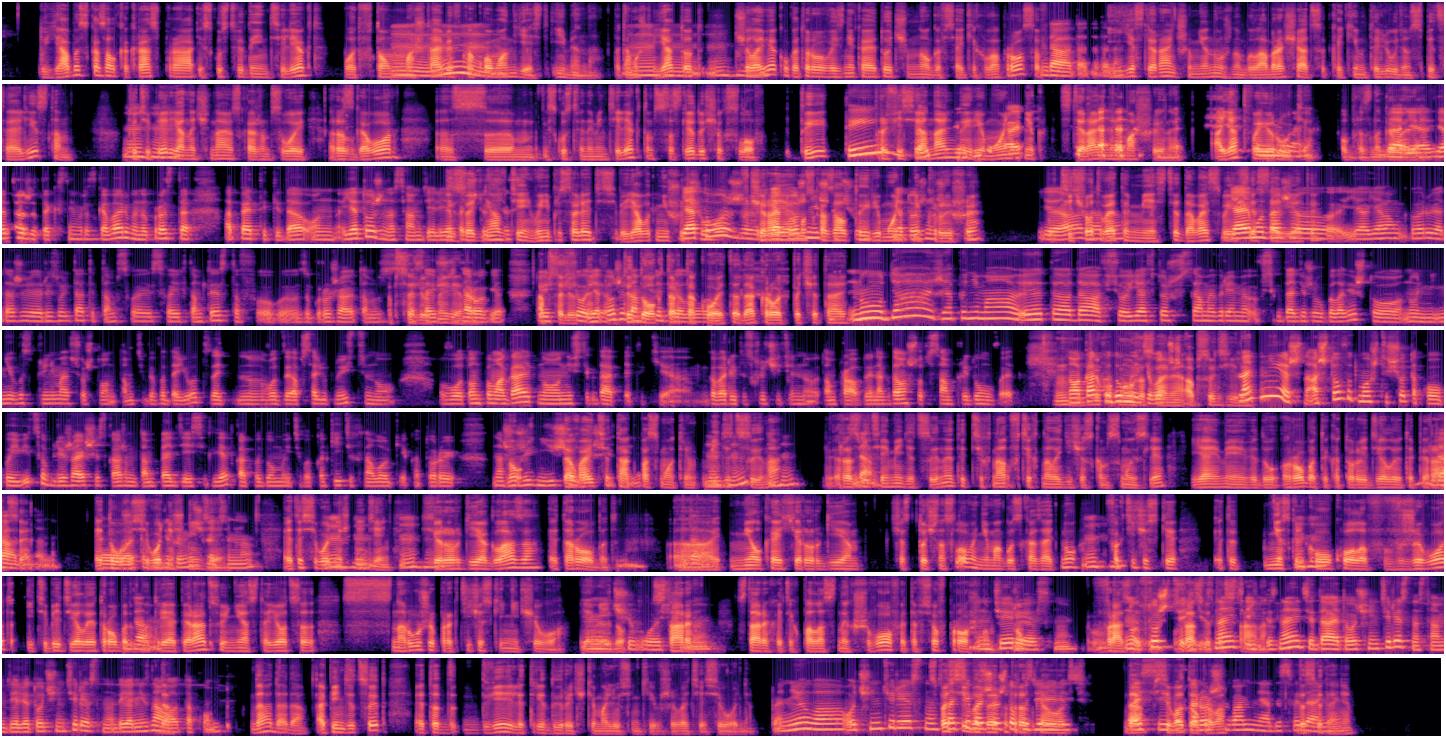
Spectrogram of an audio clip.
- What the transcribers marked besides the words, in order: background speech; drawn out: "М"; tapping; unintelligible speech; laughing while speaking: "Да да да да"; unintelligible speech; other background noise
- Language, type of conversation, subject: Russian, unstructured, Какие технологии вы считаете самыми полезными в быту?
